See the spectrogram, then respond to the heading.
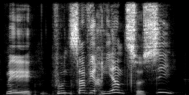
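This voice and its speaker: Guy putting on nervous weaselly little storybook man, high whiny shaky voice, hesitant and pleading. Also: big pitch swings, measured pace. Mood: anxious, pleading. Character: small, nervous, weasel-faced man, whining and anxious. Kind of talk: audiobook character voice.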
